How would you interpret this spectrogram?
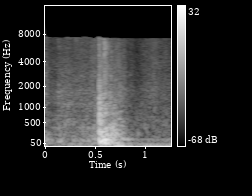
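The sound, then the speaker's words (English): A door being opened to let a dog in, heard as one short, dull knock with a low thud that fades within a fraction of a second against a quiet background. “Oh, she can't get in through that door.”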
